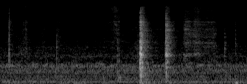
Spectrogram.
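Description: A deck of tarot cards shuffled by hand, with two sharp card snaps close together about a second and a half in, over a faint steady hum.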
